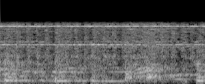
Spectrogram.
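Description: A puja hand bell rung continuously, giving a steady high ringing over devotional singing, as in an aarti.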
